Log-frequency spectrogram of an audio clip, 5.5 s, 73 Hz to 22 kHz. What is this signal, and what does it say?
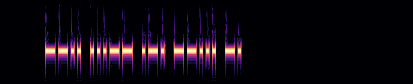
Morse code, heard as a keyed tone, about 28 wpm, 700 Hz. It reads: Z3R7N
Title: Code Groups - 5 Letter:Numbers - 28wpm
